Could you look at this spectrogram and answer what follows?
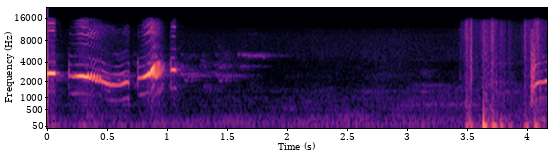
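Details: Cream-vented bulbul singing in the lively gacor and ngeriwik style, used as a lure and master recording: two bright slurred whistles and a sharp note, a long quiet gap, then a burst of clicks and another falling whistle.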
